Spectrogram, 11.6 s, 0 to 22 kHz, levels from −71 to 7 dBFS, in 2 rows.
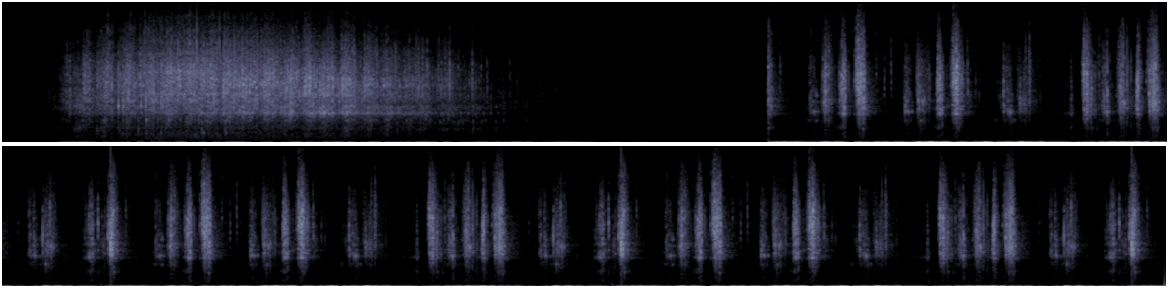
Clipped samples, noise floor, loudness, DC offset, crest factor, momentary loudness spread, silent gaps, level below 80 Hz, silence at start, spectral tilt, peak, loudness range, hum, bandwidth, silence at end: under 0.1%; -61 dBFS; -29 LUFS; under 0.1%; 24 dB; 16 LU; 3.32-3.84 s; -38 dBFS; 0.3 s; 2 dB/octave; -6 dBFS; 5 LU; none; over 20 kHz; 0 s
